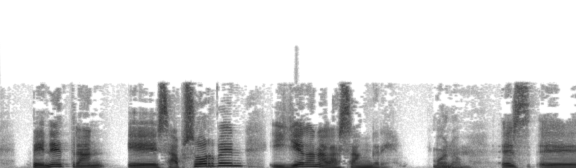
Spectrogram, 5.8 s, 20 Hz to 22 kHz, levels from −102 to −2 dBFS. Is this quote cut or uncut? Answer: uncut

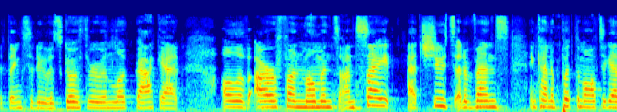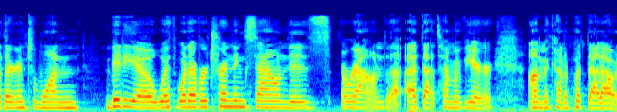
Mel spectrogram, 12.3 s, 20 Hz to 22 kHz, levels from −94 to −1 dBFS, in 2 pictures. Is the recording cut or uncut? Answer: uncut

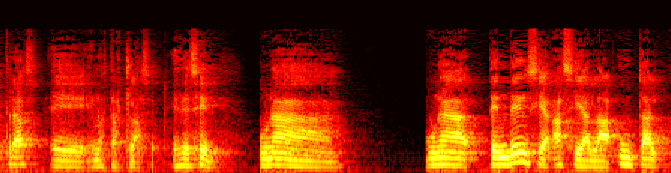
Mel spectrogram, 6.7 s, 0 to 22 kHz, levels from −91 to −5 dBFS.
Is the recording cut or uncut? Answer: uncut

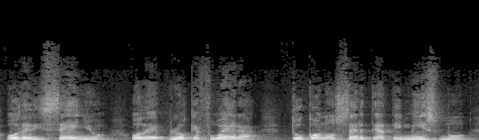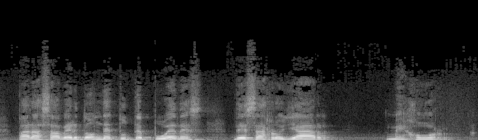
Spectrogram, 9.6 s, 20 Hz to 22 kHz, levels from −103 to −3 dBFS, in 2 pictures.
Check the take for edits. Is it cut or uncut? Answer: uncut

